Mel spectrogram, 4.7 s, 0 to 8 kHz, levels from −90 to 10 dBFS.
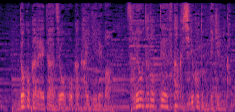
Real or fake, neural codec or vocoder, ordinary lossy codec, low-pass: real; none; MP3, 32 kbps; 7.2 kHz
